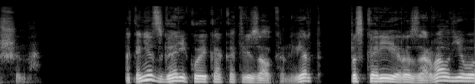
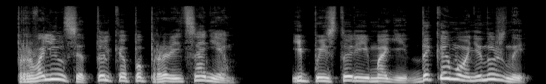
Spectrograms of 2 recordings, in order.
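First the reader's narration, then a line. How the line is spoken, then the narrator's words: Cheerful. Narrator (Russian): весело сказал он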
